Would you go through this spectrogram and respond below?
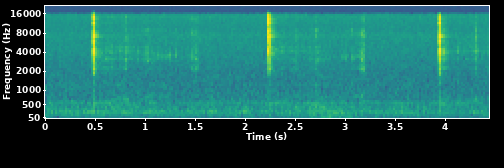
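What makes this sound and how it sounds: A flat metal utensil handle scrapes the bowl of a large stainless steel spoon made of thin, solid metal. Three short, bright metallic scrapes stand out at irregular intervals over a soft, low background hiss, each one dying away almost instantly.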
